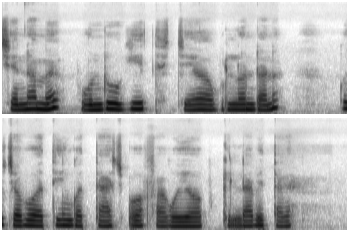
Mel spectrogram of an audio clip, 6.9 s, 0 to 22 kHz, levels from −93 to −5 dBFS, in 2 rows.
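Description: No dropouts, clicks, distortion or level jumps are audible anywhere in the speech.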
